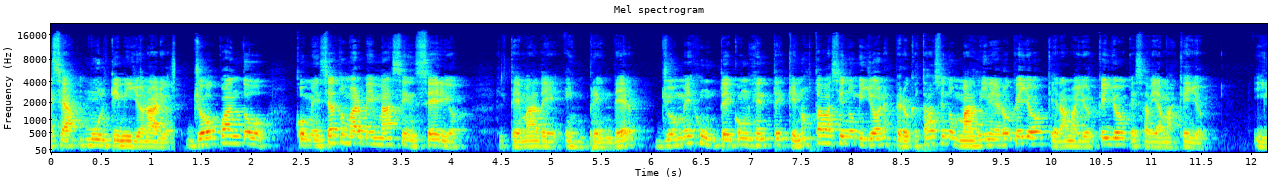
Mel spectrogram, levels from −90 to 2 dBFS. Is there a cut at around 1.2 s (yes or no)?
yes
